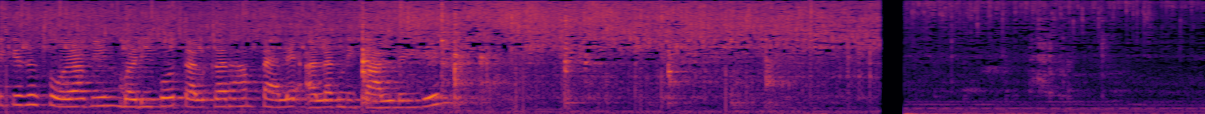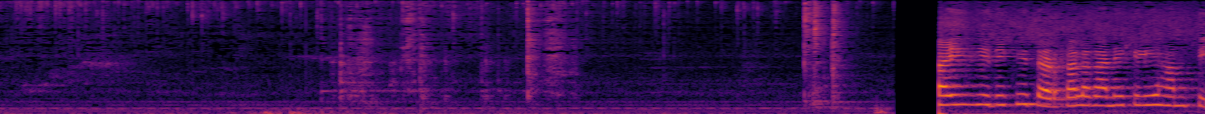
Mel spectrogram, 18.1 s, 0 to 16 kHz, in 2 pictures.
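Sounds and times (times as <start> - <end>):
food sizzling in hot oil: 0.0 - 15.6, 16.2 - 18.0
spatula stirring in pot: 11.4 - 13.4.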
